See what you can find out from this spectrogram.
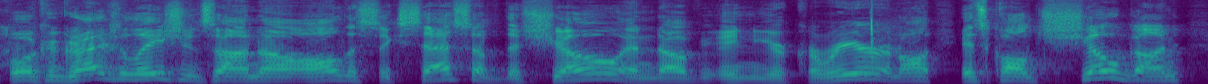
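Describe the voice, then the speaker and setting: A man's voice: on the high side, expressive, moderate pace, crowd noise. A man hosting a casual talk show interview, joking playfully and laughing often with his guest.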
